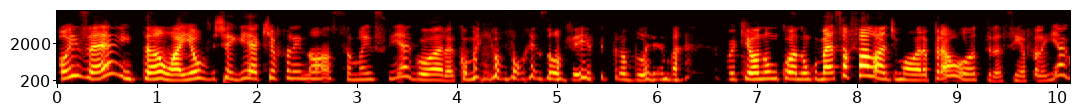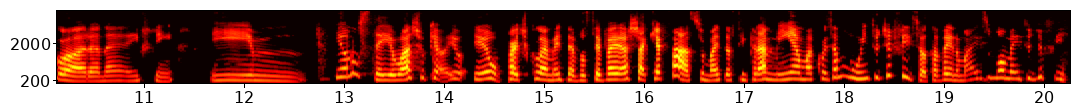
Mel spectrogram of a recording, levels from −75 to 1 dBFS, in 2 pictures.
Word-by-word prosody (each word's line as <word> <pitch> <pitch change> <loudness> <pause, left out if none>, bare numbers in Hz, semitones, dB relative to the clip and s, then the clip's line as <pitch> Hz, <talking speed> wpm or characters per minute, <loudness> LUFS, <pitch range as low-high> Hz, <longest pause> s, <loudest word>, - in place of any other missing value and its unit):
Pois 330 +6 0
é, 265 +7 +7 0.2
então, 260 -3 +3
aí 220 +1 +8
eu 275 +3 +3
cheguei 280 0 -3
aqui, 275 +2 0
eu - - -6
falei: 280 0 -7
"Nossa, 270 -2 -6
mas 240 +1 -10
e 275 - -10
agora? 225 - 0
Como 260 +6 -6
é - - -12
que 270 +4 -11
eu 375 - +1
vou 265 +2 -8
resolver 255 -1 -3
esse 260 - -15
problema?". 235 0 -6 0.5
Porque 250 +1 -4
eu 250 - +8
não 270 +1 -3
eu 265 -3 +5
não 245 0 -3
começo 255 +2 +4
a - - +5
falar 385 -8 +8
de 250 0 -11
uma 235 -2 -3
hora 215 0 +2
pra 205 - +1
outra, 230 -3 -5
assim, 190 +3 -14
eu 185 - -9
falei: 200 0 -9
"E - - -8
agora, 185 - 0
né", 190 0 -12
enfim. 200 -1 -17 0.4
E 210 0 -8 0.9
e 335 - -9
eu 345 - -2
não 465 +4 -10
sei, 225 - -5
eu 215 +1 0
acho 315 - +4
que 295 - -8
eu 265 -2 -8
eu 260 +2 -1
particularmente, 230 -2 0
né, 220 - -2
você 205 +1 -3
vai 235 +2 +5
achar 240 -1 +3
que 265 +4 0
é 265 - +5
fácil, 250 - +4
mas, 210 +1 -2
assim, 220 +1 -8
pra 230 +2 +4
mim 235 +2 -4
é 260 - +3
uma 245 0 -3
coisa 270 +4 -6
muito 310 -3 -8
difícil. 360 - -6
Ó, - - -4
tá 210 - -6
vendo, 225 -1 -4
mais 255 +9 -14
um 305 - -15
momento 295 -2 -6
difícil. 275 -7 -14
250 Hz, 220 wpm, -22 LUFS, 220-275 Hz, 0.9 s, aí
